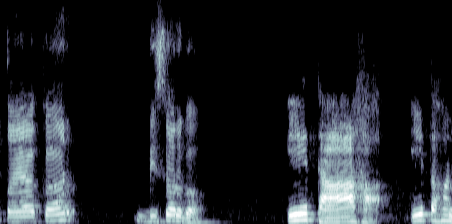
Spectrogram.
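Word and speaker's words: এতাঃ: উচ্চারণ ঠিক করে করবেন, নাহলে কিন্তু ভুল হয়ে যাবে। এতাহা, দেখুন বিসর্গের আগে কি আছে? আকার আছে না, তো আকারের উচ্চারণ তো দীর্ঘ, আমি তো বলেছি লতা। তো এতাহা, এতাহা, এতাহা স্পষ্ট উচ্চারণ করুন।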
